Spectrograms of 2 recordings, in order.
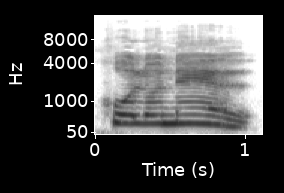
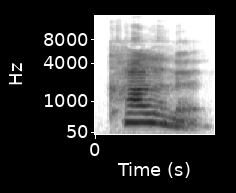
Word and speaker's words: colonel: Next word is not colonel. It's not colonel. The correct way to say it is colonel.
